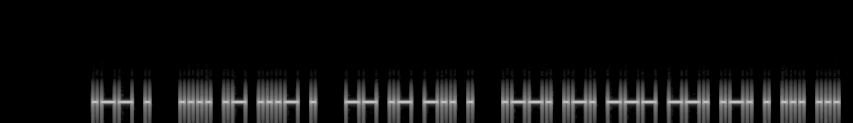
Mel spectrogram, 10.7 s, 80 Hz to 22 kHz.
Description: Morse code, heard as a keyed tone, about 22 wpm, 700 Hz. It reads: WE HAVE MADE PROGRESS
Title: Sentences from Top 1400 Words 22wpm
